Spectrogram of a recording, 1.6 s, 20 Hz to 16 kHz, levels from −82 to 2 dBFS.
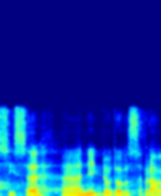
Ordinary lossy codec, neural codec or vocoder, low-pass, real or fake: AAC, 96 kbps; codec, 16 kHz, 0.8 kbps, ZipCodec; 7.2 kHz; fake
